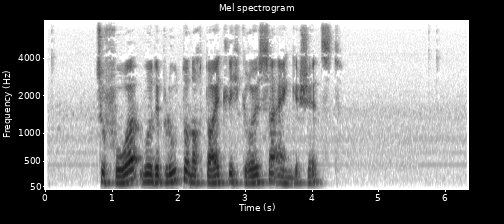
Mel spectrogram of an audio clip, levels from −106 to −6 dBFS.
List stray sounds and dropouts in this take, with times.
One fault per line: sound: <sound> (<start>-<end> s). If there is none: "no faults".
no faults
